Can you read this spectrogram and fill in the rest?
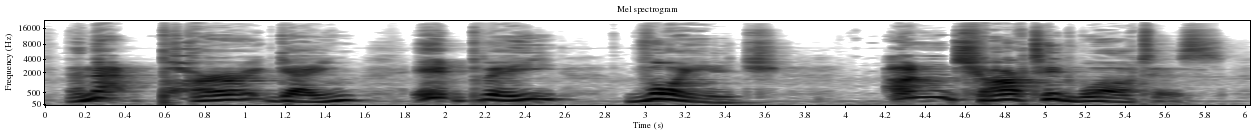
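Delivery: put-on slow drawn-out pirate accent; pirate captain announcing slowly. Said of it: "I'm gonna try and keep this voice up".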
